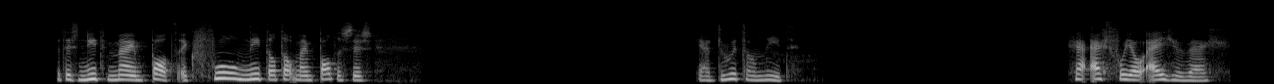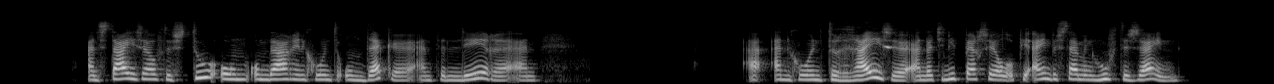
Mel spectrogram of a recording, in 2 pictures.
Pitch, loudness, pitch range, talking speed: 215 Hz, -24 LUFS, 200-240 Hz, 135 wpm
